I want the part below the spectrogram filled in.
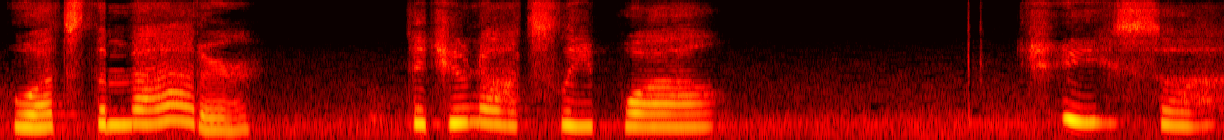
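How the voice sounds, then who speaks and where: A woman voicing a kindly, gently teasing cafe attendant in a video game, with music playing behind her. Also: high voice, very slow, a little hiss or hum. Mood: concerned. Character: playful, kindly female cafe attendant addressing a passenger. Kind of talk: video game character dialogue. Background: game background music.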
